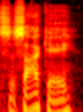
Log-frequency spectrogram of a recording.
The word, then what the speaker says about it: Sasaki: in Japan and let's go to the great Sasaki first dirt bike kid did I get that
